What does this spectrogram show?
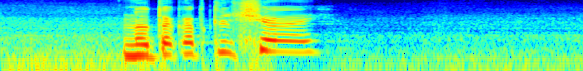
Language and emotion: Russian, angry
